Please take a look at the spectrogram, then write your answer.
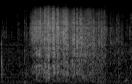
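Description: Tissue paper crinkling as Maison Francis Kurkdjian perfume packaging is unwrapped, a close, bright rustle that swells after a brief quiet start and continues for about a second, with no voices.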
